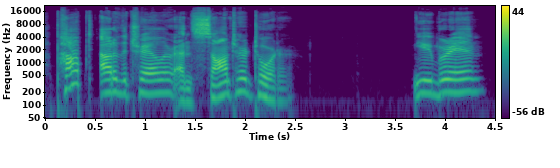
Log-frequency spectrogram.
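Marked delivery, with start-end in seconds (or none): 3.7-4.4 a hint of a Southern drawl; lightly voiced country man. A narrator's reading. Sonny greeting Bryn in his yard, laconic.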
